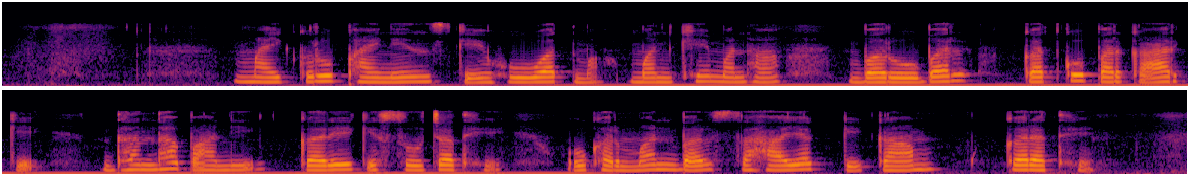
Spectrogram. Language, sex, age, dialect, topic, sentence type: Chhattisgarhi, female, 18-24, Western/Budati/Khatahi, banking, statement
